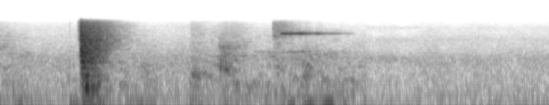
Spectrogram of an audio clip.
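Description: A metal utensil working in a pan as cream is stirred into chocolate sauce: a short loud rushing scrape about half a second in, fainter scrapes, then a clink with a brief high ring about two seconds in.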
